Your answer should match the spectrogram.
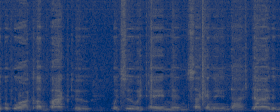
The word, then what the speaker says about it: Wet'suwet'en: And they pronounce the name Wet'suwet'en, Wet'suwet'en, Wet'suwet'en. It's almost like this is a long E there, Wet'suwet'en.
